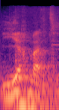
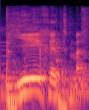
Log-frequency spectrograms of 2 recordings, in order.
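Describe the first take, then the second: First: The phrase is clipped to two syllables. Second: The phrase is said in full, three syllables. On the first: "en abrégé, ils le disent Yermat" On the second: "avec ta prononciation qui est donc en fin de compte Yeretmat"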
